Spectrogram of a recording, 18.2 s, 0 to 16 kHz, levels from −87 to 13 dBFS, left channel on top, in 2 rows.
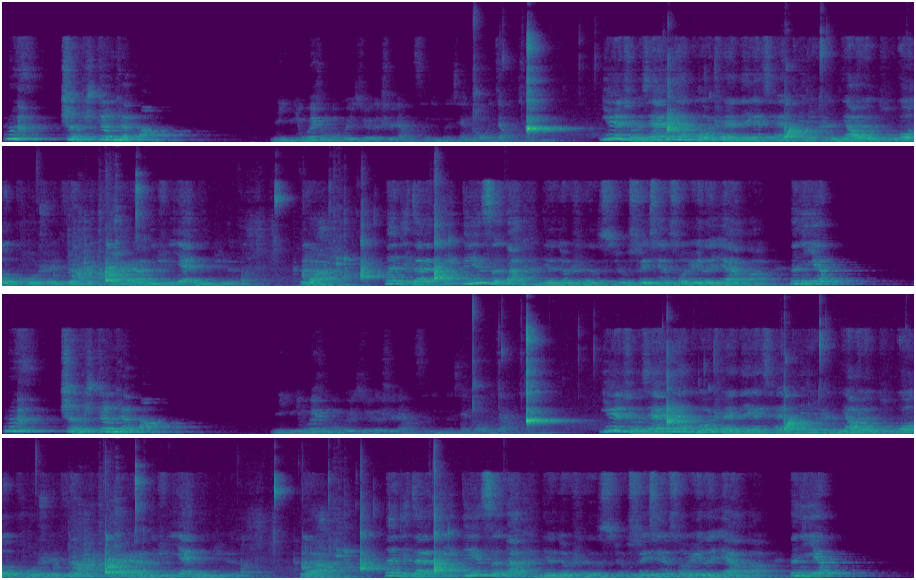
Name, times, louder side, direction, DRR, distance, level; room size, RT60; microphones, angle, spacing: voice 1, 0.6-1.5 6.0-11.5 12.1-12.4 12.9-16.7 17.0-17.3, left 2 dB, 35° right, -11 dB, 1.0 m, -32 dB
voice 2, 2.7-5.5 12.2-12.5 13.1-13.4, left 2 dB, 55° left, -3 dB, 0.5 m, -44 dB
Raindrop / Drip, 4.6-14.5, right 1 dB, 70° right, 0.8 m, -35 dB
sound 1, 8.9-10.3 11.5-12.7 13.4-13.5, equal, 10° left, 0.7 m, -44 dB
5.5 x 2.3 x 2.3 m, 0.96 s
head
